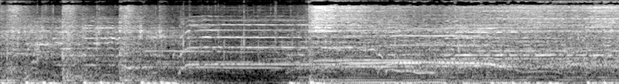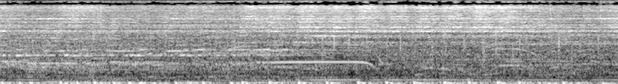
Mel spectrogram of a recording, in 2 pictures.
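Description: Blues-rock band playing live through a hall PA: bass, drums and guitar under gliding lead lines from an amplified harmonica. The band thins out about two seconds in and comes back in full at three.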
